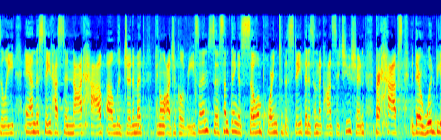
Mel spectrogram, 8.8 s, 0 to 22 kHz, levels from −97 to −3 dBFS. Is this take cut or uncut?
uncut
